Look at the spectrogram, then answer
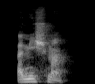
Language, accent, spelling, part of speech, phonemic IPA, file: French, France, à mi-chemin, adverb, /a mi.ʃ(ə).mɛ̃/, LL-Q150 (fra)-à mi-chemin.wav
- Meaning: 1. halfway, midway (half way to a place, or between two place) 2. between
